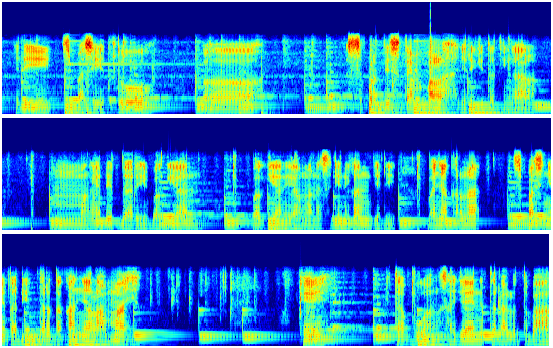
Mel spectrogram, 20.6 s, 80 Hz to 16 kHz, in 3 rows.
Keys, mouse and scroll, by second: 0.2 click, 1.9 space, 6.1-12.5 drag, 13.0 click, 13.4 ctrl+scroll down 1, 14.8 ctrl+z, 15.0 ctrl+z, 15.3 ctrl+z, 15.6 ctrl+z, 15.8-16.5 typing, 17.6 ctrl+shift+z, 18.6 click.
